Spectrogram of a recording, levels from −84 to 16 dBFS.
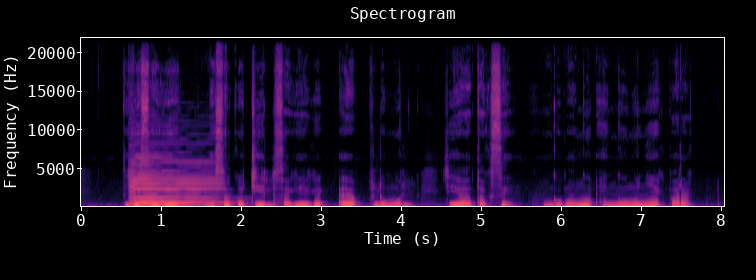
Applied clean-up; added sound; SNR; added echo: none; Bowed string instrument; 0 dB; none.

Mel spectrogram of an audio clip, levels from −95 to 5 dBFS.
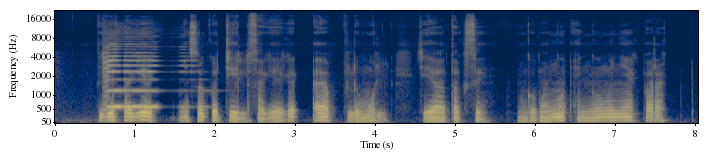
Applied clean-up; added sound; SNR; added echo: neural mask model RNNoise.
